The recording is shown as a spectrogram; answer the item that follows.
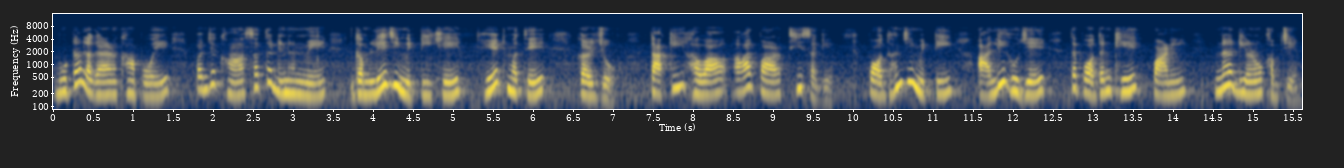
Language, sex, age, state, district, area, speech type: Sindhi, female, 30-45, Rajasthan, Ajmer, urban, spontaneous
